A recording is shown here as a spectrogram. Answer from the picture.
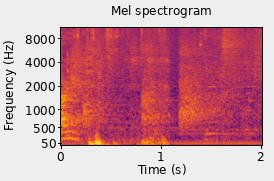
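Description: Footsteps on a hard floor: two heavy steps about half a second apart, then quieter steps, with faint background music.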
